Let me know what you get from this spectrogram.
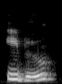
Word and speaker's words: hibou: i like the word for owl in french which is ibu but they spell it h-i-b-o-u but we didn't want people to say Hi boo i actually like the sound ibu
